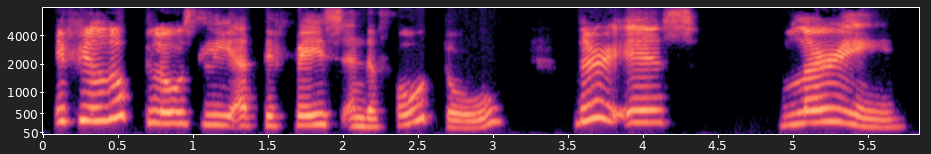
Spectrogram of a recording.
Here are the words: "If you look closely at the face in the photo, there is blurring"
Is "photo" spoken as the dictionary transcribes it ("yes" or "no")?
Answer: yes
